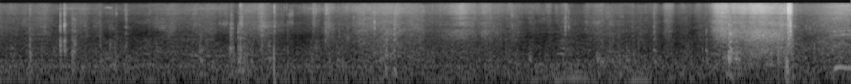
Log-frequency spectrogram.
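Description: Hands working behind the glove box at the cabin air filter housing, with faint scattered clicks and knocks. About nine seconds in, a scraping rustle of about a second as the old cabin air filter slides out of its slot, ending in a sharp click.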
